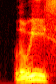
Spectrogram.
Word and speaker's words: Luis: I'm going to try to spell like a phonetically, a phonetic way of actually saying my name. So that way it's easier for them. And then I clicked, I was like, Lou easy Luis.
